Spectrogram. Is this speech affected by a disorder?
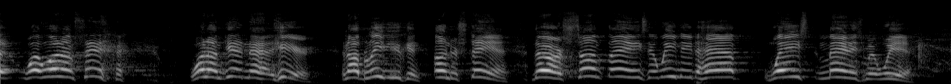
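No.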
